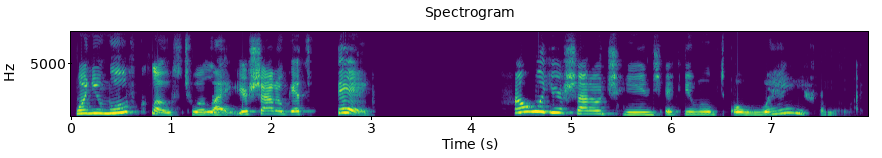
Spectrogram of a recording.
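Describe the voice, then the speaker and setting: With a voice on the high side and very animated, a woman teacher reads children's poems a little slowly, explaining things and frequently asking questions of young listeners. The highs are cut off.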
